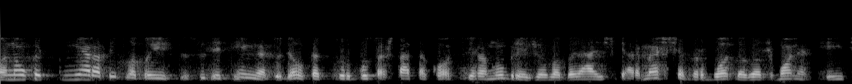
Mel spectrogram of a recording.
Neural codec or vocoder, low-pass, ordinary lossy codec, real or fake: none; 3.6 kHz; AAC, 16 kbps; real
